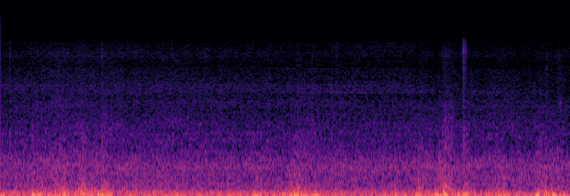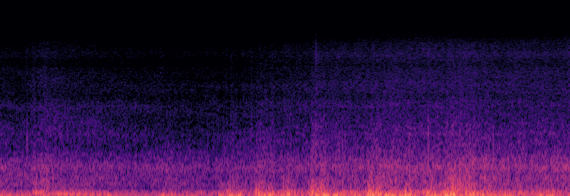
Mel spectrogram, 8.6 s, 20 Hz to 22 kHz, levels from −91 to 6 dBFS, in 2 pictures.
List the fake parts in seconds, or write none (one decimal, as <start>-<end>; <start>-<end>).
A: 0.0-2.1; 3.1-8.6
